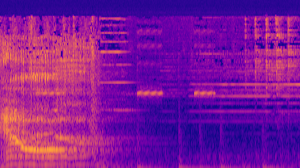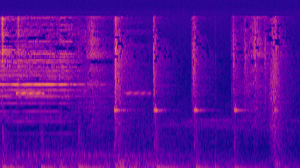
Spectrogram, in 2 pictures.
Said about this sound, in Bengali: সেই পৈশাচিক ছায়ামূর্তিটা একটা হিংস্র গর্জন করে পেছন থেকে ঝাঁপিয়ে পড়লো তার কাঁধের উপর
